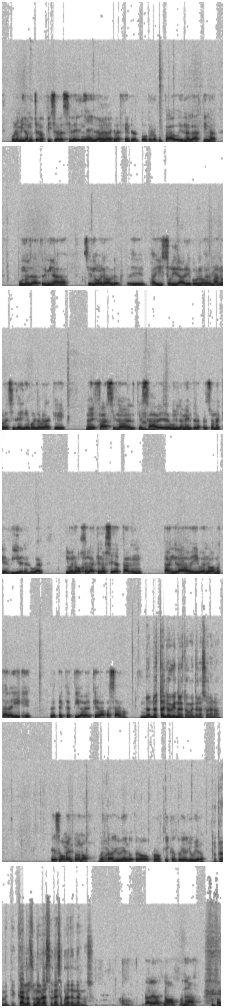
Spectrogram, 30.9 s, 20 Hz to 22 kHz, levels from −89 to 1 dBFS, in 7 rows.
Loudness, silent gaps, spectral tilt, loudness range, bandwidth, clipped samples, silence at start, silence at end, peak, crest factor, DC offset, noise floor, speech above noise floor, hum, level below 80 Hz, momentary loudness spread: -14 LUFS; none; -4.5 dB/octave; 2 LU; over 20 kHz; under 0.1%; 0.1 s; 0 s; 0 dBFS; 14 dB; under 0.1%; -42 dBFS; 28 dB; none; -50 dBFS; 8 LU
